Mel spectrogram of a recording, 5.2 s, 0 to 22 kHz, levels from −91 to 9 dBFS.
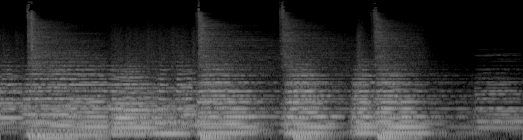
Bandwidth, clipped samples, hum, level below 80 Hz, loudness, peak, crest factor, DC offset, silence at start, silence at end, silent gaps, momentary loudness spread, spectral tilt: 17 kHz; under 0.1%; none; -44 dBFS; -31 LUFS; -16 dBFS; 14 dB; under 0.1%; 0 s; 0 s; none; 12 LU; -6 dB/octave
